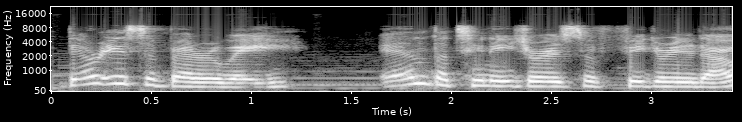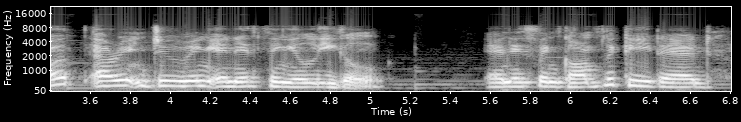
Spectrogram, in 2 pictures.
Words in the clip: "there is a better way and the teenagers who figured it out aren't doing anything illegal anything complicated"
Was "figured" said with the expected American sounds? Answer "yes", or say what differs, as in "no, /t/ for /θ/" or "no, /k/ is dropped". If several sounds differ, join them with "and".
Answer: no, /d/ is dropped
